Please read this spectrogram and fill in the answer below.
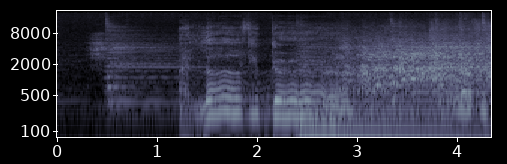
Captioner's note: laughter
